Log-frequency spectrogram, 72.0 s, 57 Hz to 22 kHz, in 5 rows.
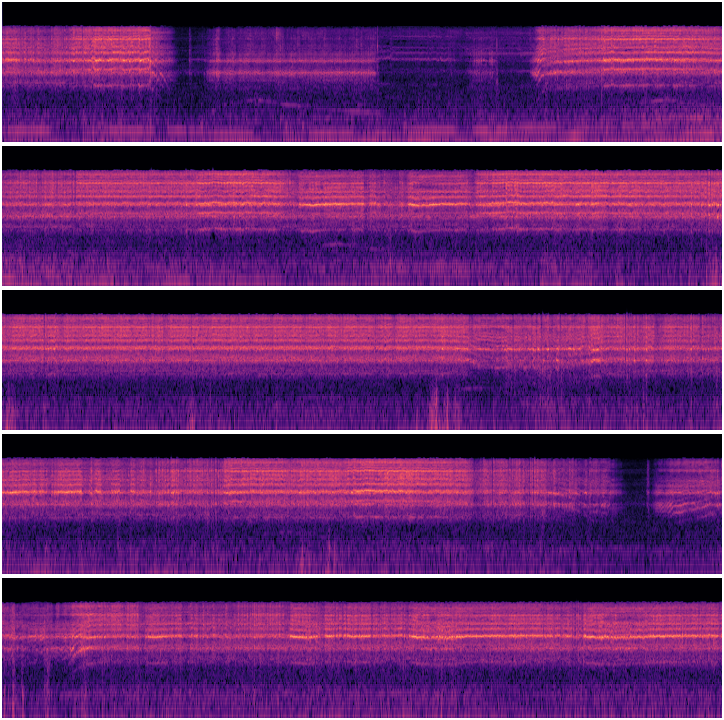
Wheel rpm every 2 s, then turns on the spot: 160, 80, 30, 20, 10, 100, 170, 170, 170, 170, 170, 170, 160, 170, 170, 170, 170, 170, 160, 120, 150, 170, 160, 170, 170, 170, 170, 80, 60, 110, 160, 170, 160, 170, 160, 170.
4-8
